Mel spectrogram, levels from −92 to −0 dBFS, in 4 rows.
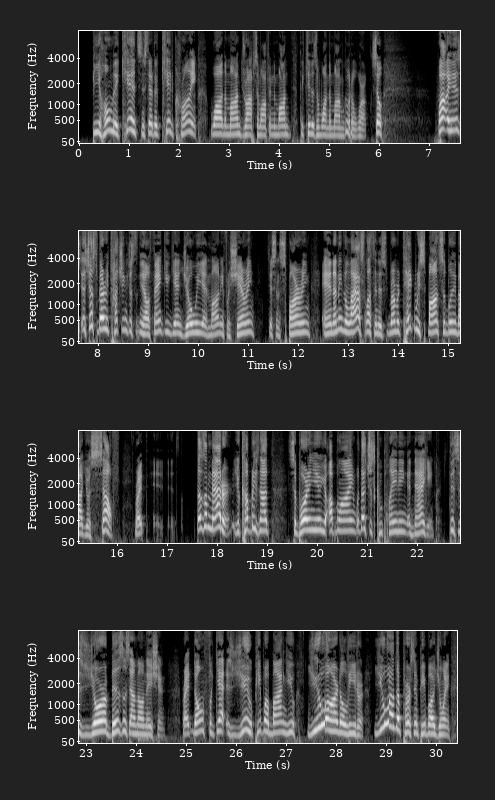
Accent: American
